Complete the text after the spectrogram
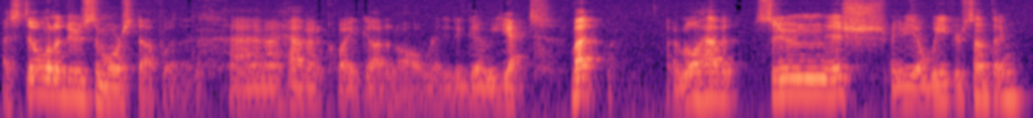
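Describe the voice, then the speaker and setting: Male hobbyist vlogger, American, mid-pitched voice, folksy and colloquial, explains technical things informally. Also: fairly quick, bright, forceful tone. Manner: folksy, plain-spoken, colloquial. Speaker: radio hobbyist video host.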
